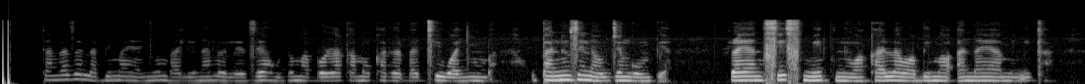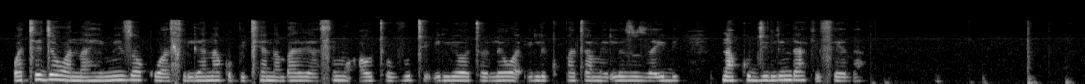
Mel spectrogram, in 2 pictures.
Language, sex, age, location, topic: Swahili, female, 18-24, Kisumu, finance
